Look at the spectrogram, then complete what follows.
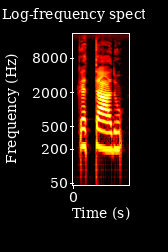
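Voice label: "ghetadu", Sardinian, female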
